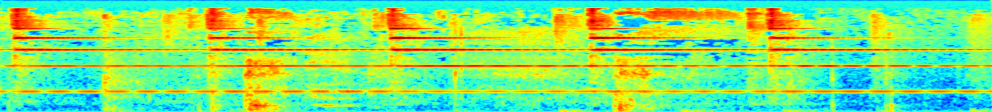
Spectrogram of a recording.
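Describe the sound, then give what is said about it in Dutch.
A clock chimes with sustained, ringing bell tones that layer and overlap throughout, while a person speaks intermittently over the chiming. “Wil ik de klok even uitzetten?”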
